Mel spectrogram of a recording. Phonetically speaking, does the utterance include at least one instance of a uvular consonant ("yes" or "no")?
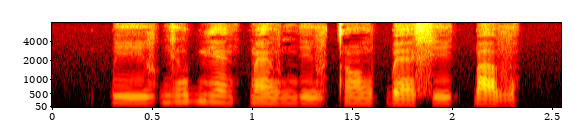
no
